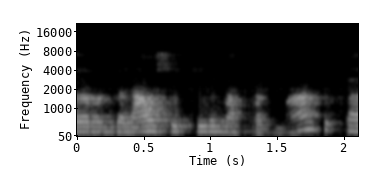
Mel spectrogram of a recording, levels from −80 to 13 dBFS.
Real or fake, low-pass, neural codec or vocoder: real; 7.2 kHz; none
